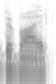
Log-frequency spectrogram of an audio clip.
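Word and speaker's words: ÷: released from Ed's record-breaking third studio album / pronounced divide and has already accumulated over half a billion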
